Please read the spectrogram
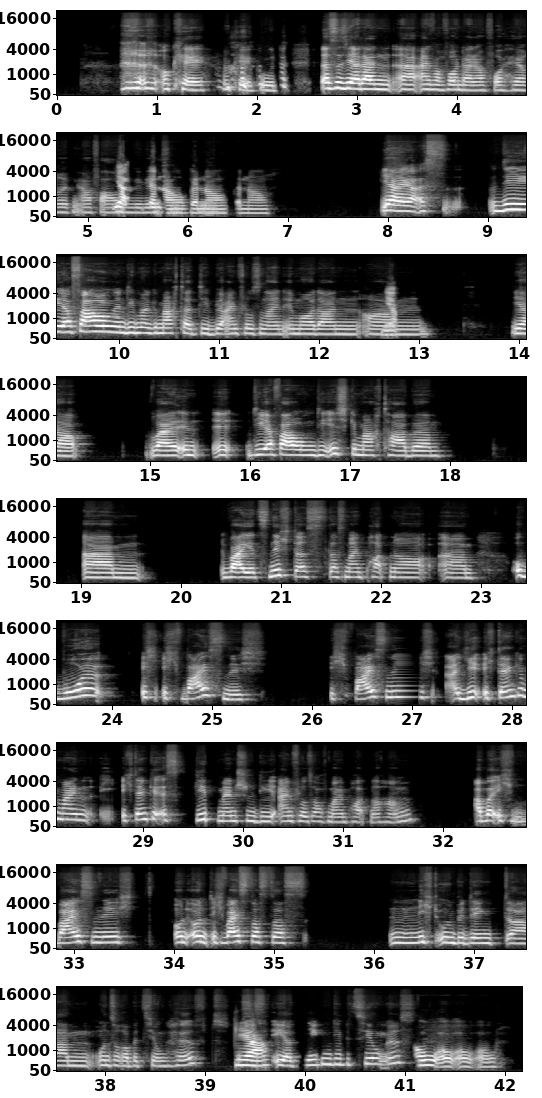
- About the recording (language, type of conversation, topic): German, unstructured, Wie kann man Vertrauen in einer Beziehung aufbauen?
- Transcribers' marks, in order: laugh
